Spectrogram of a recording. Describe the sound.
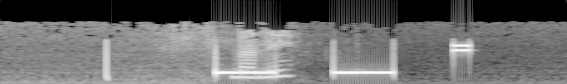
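Telephone tones after a call-in caller is disconnected: a faint click, then two steady mid-pitched beeps of equal length, followed by a short higher-pitched beep, with quiet line noise between them.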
